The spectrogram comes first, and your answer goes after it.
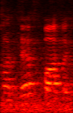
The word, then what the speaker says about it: hatef patah: Hatef patah is a short ah. Ah. You'd say ah, ah. That's half of the normal ah sound.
